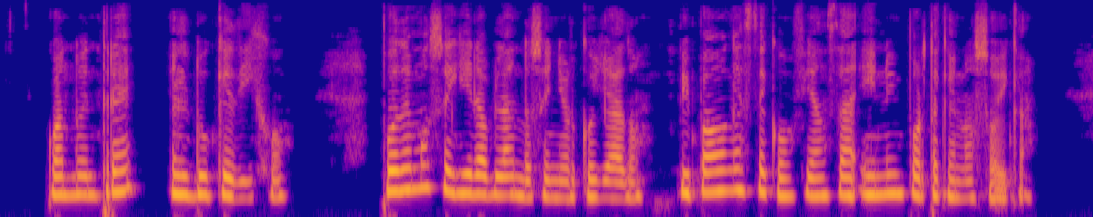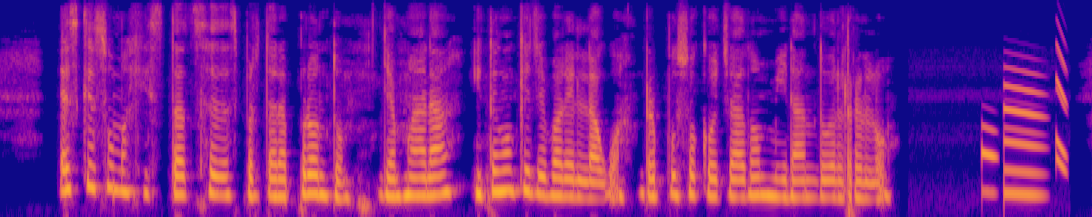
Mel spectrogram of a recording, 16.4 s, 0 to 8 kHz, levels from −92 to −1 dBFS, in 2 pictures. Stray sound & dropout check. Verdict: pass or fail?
fail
